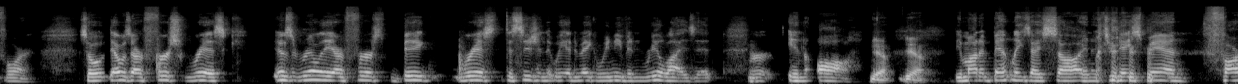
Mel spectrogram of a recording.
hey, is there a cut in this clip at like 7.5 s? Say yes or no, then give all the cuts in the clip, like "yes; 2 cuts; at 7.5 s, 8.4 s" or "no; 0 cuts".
yes; 2 cuts; at 7.5 s, 8.9 s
